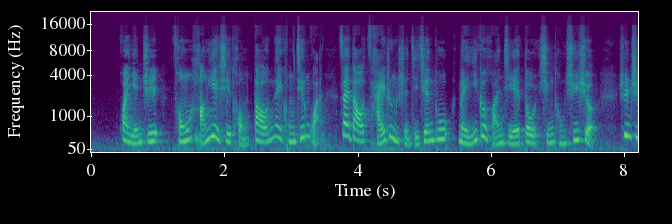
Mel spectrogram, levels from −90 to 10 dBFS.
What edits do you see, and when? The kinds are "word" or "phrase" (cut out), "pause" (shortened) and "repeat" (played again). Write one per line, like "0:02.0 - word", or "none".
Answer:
0:05.5 - pause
